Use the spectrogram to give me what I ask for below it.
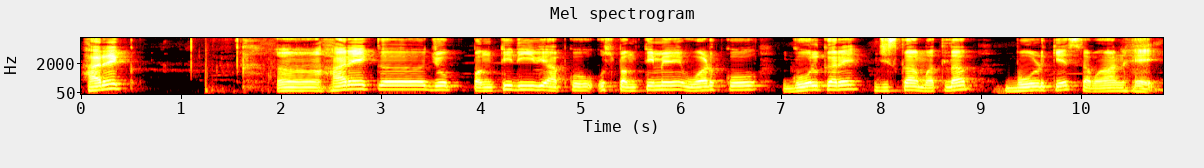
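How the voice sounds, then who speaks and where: A teacher with an Indian accent takes an online English class at a very unhurried pace. Each English definition is read out slowly and word by word, then explained again in Hindi, with a middle-pitched voice. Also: a little mellow.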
